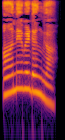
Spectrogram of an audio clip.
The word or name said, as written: ಆನೆವೆಡಂಗ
